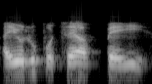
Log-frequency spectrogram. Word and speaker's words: Aiolupotea-Pei: So it's called, my last name is Ayolupotea Pei.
